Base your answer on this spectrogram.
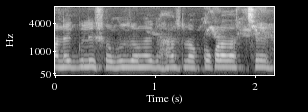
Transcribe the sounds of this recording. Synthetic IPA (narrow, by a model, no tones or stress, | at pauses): ɔnek̚ɡuliʃobuld͡ʑɔŋeɡʱaʃlɔkʰːokɔɾad͡ʑatːɕʰe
